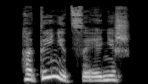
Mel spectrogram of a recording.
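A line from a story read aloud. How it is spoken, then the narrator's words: Sad. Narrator (Russian): грустно добавил он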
